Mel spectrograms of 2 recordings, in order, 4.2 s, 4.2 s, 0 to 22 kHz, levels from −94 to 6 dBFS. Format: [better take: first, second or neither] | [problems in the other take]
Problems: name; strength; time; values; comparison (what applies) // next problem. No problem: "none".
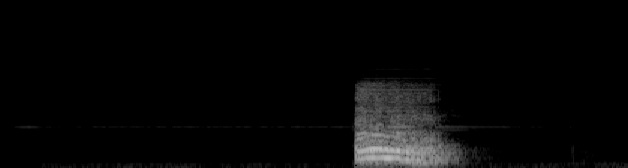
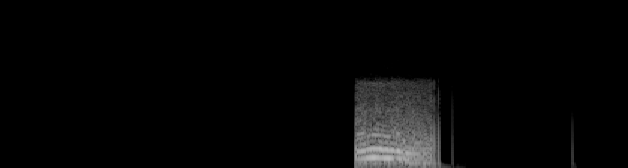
second | noise reduction (neural mask model DeepFilterNet 3)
